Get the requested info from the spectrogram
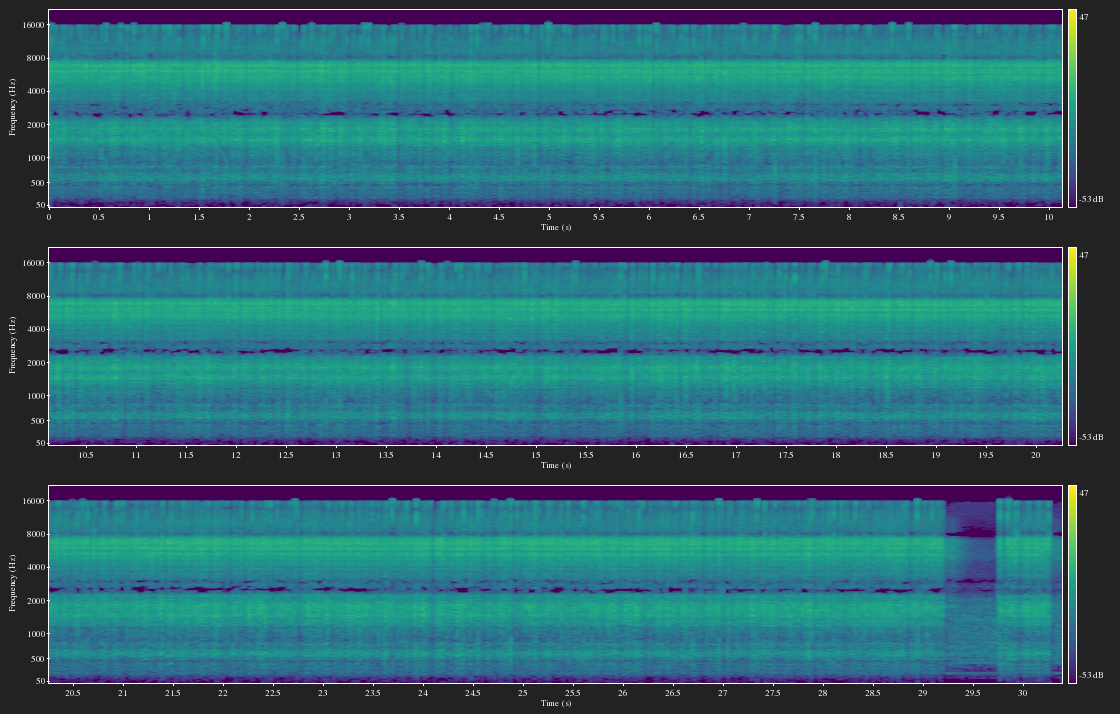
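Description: Wire-feed (MIG) welding arc running a continuous weld bead, a steady hiss throughout. The arc cuts off about a second before the end, then strikes again for a brief moment.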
